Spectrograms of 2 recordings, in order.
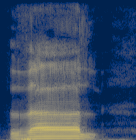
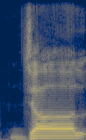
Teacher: দাল যদি কেউ জাল এভাবে শক্ত বলে তাহলে এটা ভুল উচ্চারণ হবে। সহি উচ্চারণ হলো পাতলা করে জিহ্বার আগা সামনের উপরের দুই দাঁতের আগার সঙ্গে লাগাইয়া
